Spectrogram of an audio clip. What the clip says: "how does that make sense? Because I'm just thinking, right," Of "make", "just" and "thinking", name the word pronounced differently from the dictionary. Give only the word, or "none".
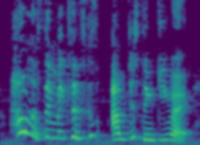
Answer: none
